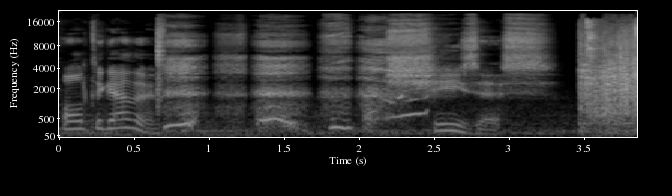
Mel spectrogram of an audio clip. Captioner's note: Matilda pants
